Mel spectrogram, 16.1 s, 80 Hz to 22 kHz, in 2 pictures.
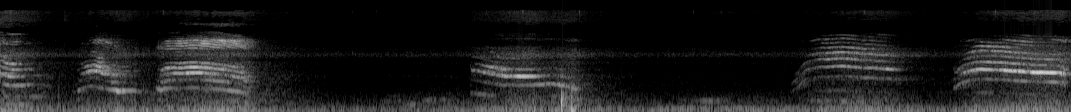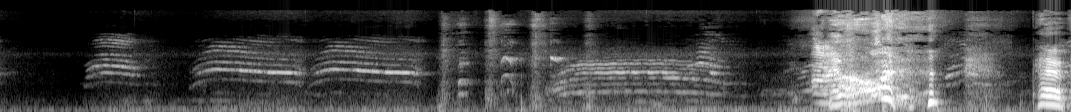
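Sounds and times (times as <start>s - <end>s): cat meowing: 8.7s - 15.2s.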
